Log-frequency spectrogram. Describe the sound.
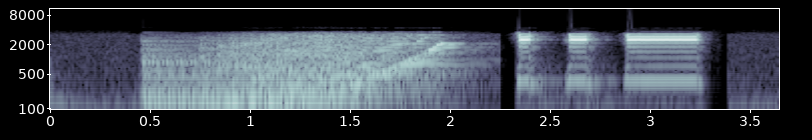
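An office car's horn honks: a long, buzzing blast with a rising whine, followed by three harmonic toots, two short and a final longer one, loud and alone.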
